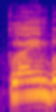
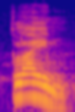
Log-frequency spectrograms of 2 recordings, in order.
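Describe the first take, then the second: First: "क्लाइंब" with an audible b after the m; b pronounced. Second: "क्लाइम" ending on m, b left silent. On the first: Teacher warns learners off a misreading, "क्लाइंब" with b voiced. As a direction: sound out the final b in "क्लाइंब". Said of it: "नहीं पढ़ेंगे". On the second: Teacher shows learners the English word, "क्लाइम" with silent b. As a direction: say "क्लाइम" with no b sound after the m. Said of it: "यहाँ पे मैंने पढ़ा इस word को". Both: Shown as a demonstration.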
